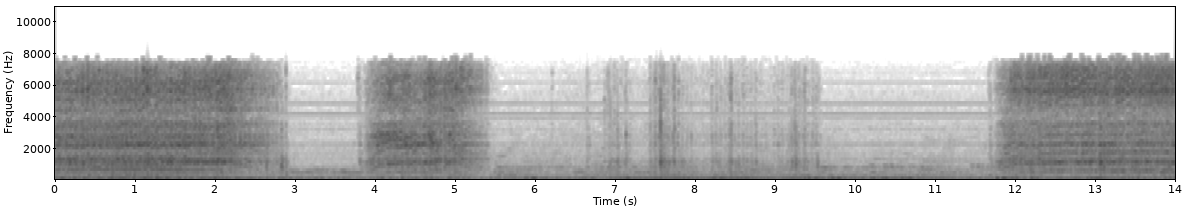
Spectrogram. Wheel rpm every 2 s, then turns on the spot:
150, 20, 70, 10, 10, 10, 150.
6-10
